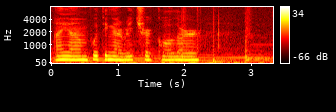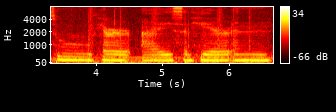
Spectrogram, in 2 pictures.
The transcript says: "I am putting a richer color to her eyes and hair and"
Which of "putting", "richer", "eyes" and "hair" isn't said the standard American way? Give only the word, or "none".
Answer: eyes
